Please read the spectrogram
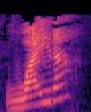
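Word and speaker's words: Wayra: Es mentor en la aceleradora, veme diciendo si lo, lo pronuncio bien. Sí. Waira. Sí. sí.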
